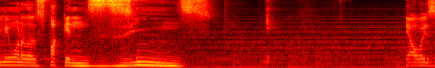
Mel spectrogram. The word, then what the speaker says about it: ZYN: It is Zin. God damn. I really thought it was like Zine or something. I guess it's Zin.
